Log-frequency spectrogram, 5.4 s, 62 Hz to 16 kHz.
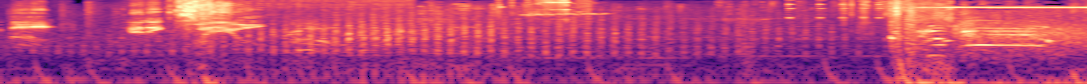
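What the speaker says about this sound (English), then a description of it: "Helicopter inbound." Helicopter in Just Cause 4 gameplay, a loud continuous rotor chop thrumming under bursts of gunfire, with a heavy boom swelling near the end.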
